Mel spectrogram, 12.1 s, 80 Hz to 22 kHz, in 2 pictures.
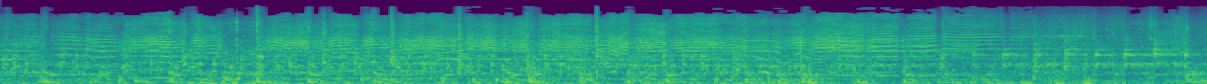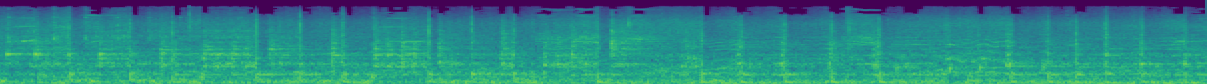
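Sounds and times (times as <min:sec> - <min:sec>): rapid drum strokes: 0:00.0 - 0:12.0.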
